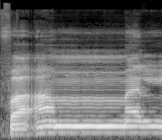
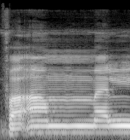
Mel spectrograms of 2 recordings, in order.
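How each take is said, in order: The two takes are said the same way.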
